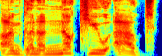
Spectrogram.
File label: chant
